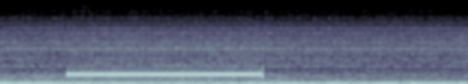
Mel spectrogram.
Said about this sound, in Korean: 난 우선 함께 탁구를 했던 친구에게 전화를 걸었다.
